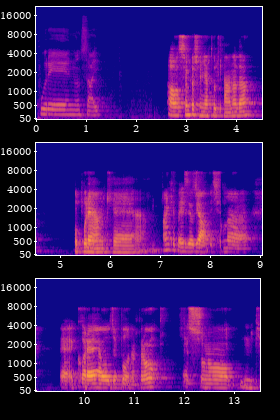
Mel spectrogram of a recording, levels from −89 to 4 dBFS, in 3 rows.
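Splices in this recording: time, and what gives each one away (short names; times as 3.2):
8.2 sound cut off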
